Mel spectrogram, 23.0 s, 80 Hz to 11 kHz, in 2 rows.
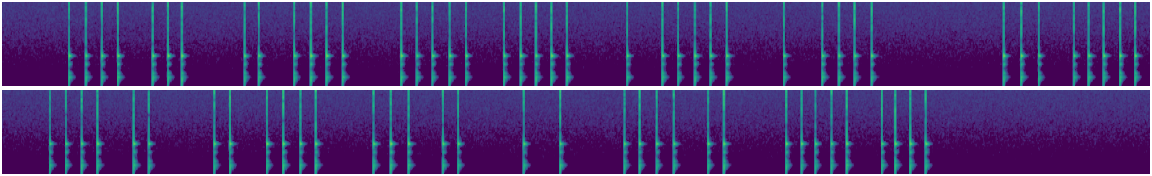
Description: Tap code, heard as knocks on wood, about 6 knocks a second. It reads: SIZED PRIMARY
